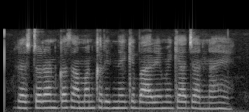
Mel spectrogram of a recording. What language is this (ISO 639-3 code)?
urd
